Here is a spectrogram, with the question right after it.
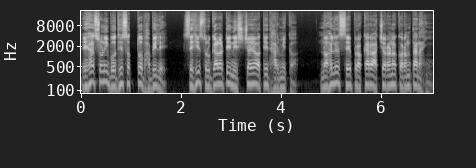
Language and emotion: Odia, neutral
